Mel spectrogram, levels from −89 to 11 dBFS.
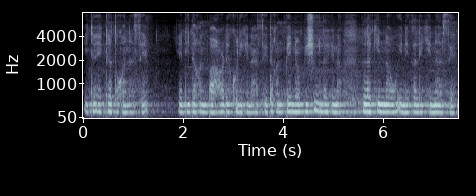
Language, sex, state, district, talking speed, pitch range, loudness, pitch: Nagamese, female, Nagaland, Dimapur, 175 wpm, 200-210 Hz, -16 LUFS, 205 Hz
